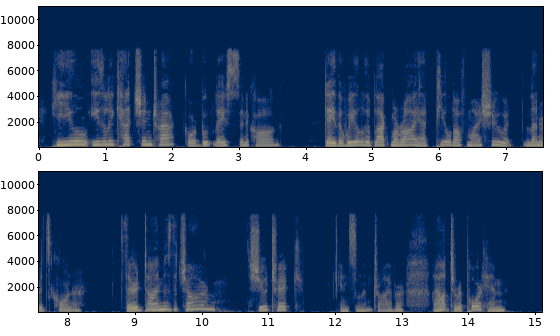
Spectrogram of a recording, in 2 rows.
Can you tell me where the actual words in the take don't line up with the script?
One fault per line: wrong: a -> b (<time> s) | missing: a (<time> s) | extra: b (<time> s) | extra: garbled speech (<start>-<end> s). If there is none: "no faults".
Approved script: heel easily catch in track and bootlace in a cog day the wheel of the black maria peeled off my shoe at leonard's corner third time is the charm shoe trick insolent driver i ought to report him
wrong: and -> or (2.2 s)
